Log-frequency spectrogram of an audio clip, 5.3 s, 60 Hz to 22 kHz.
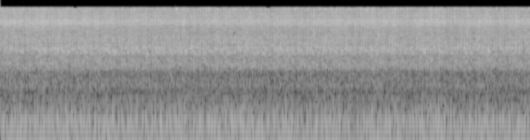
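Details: Suzuki Bandit 600 at idle: low busy lumpy, slightly uneven beat under clatter, with fluctuations in cylinder 3 that seem to keep it from pulling its weight; cause unknown.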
